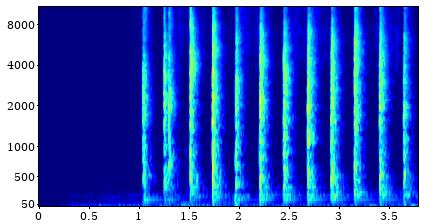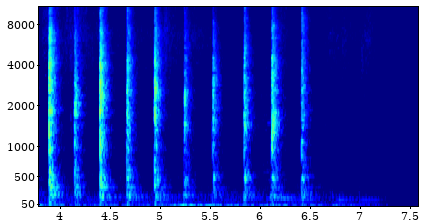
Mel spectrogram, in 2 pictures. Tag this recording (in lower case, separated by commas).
run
